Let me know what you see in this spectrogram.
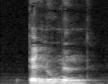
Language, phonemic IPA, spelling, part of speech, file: Dutch, /pɛˈnunə(n)/, pennoenen, noun, Nl-pennoenen.ogg
- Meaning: plural of pennoen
